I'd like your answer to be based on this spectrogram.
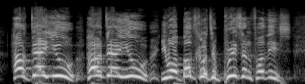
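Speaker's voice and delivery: loud, high furious shouting; outraged driver yell. Acted. Driver berating two passengers on the bus, outraged yell.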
